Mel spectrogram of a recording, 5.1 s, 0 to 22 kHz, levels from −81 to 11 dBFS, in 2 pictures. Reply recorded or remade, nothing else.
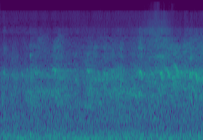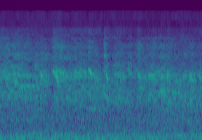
remade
